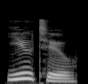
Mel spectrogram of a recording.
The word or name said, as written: yutu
